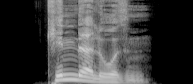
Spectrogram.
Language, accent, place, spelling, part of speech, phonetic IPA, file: German, Germany, Berlin, kinderlosen, adjective, [ˈkɪndɐloːzn̩], De-kinderlosen.ogg
- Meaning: inflection of kinderlos: 1. strong genitive masculine/neuter singular 2. weak/mixed genitive/dative all-gender singular 3. strong/weak/mixed accusative masculine singular 4. strong dative plural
